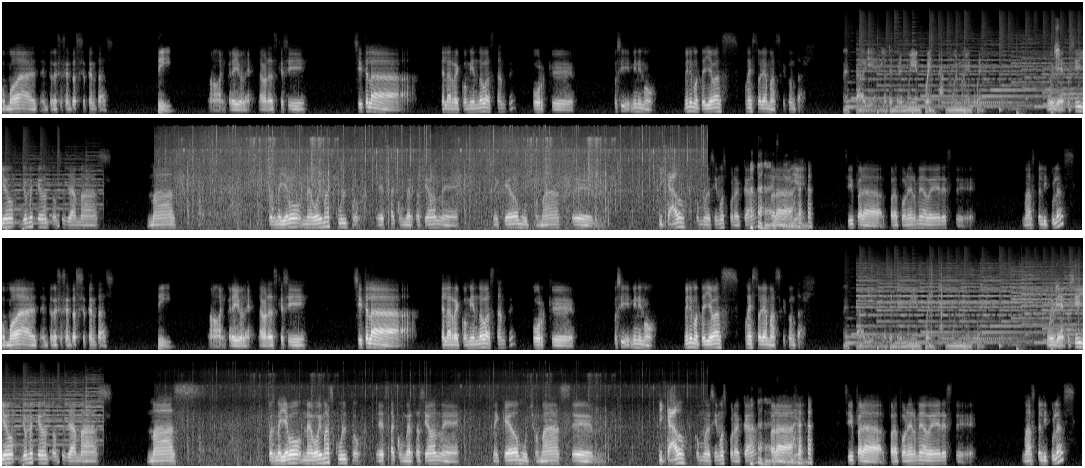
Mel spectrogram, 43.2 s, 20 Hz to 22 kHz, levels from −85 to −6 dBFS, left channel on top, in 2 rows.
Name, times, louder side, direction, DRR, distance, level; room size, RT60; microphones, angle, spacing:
voice 1, 0.0-2.1 4.1-6.1 7.1-8.2 8.8-10.3 10.6-11.4 12.3-13.1 13.6-14.6 14.9-16.1 20.9-23.8 24.5-25.5 27.0-28.8 29.1-30.8 31.4-33.7 34.8-36.7 37.0-37.8 38.5-41.0 42.0-43.0, right 4 dB, 30° right, 0.4 m, -23 dB
voice 2, 3.1-3.4 16.8-19.7 21.0-21.2 36.6-37.8, left 2 dB, 40° left, 1.5 m, -32 dB
sound 1, 16.8-22.8, equal, ahead, 1.6 m, -38 dB
sound 2, 17.1-23.7, right 8 dB, 75° right, 4.6 m, -37 dB
sound 3, 24.7-35.7, left 10 dB, 85° left, 1.7 m, -36 dB
head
